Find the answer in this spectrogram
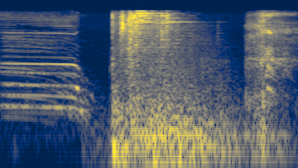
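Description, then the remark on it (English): A door is closed with a loud, rough rush of scraping noise lasting over a second, then a shorter burst, following a brief tonal voice-like sound. “I'm in the hole and I've uh, you know closed the door and uh, can you hear me better now?”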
